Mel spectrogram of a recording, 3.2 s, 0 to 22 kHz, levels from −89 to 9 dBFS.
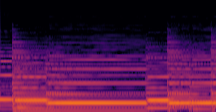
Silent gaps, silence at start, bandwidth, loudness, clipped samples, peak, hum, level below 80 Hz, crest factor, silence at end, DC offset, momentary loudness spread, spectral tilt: none; 0 s; 5.8 kHz; -27 LUFS; under 0.1%; -18 dBFS; none; -54 dBFS; 8 dB; 0 s; under 0.1%; 2 LU; -8 dB/octave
